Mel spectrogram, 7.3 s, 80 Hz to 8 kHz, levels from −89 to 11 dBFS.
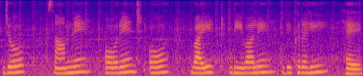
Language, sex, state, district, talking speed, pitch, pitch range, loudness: Hindi, female, Madhya Pradesh, Dhar, 75 wpm, 220 Hz, 205-235 Hz, -17 LUFS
